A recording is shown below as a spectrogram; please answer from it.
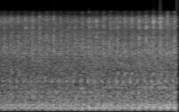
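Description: A motorcycle taxi engine chugs loud and close along a flooded village road in Demak, a steady, rough, knocking drone with no voices.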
